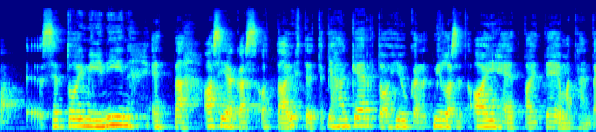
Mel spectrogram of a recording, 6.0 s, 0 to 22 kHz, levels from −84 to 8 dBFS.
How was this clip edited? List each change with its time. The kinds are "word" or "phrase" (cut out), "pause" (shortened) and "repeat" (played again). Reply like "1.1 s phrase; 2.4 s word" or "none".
3.2 s word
